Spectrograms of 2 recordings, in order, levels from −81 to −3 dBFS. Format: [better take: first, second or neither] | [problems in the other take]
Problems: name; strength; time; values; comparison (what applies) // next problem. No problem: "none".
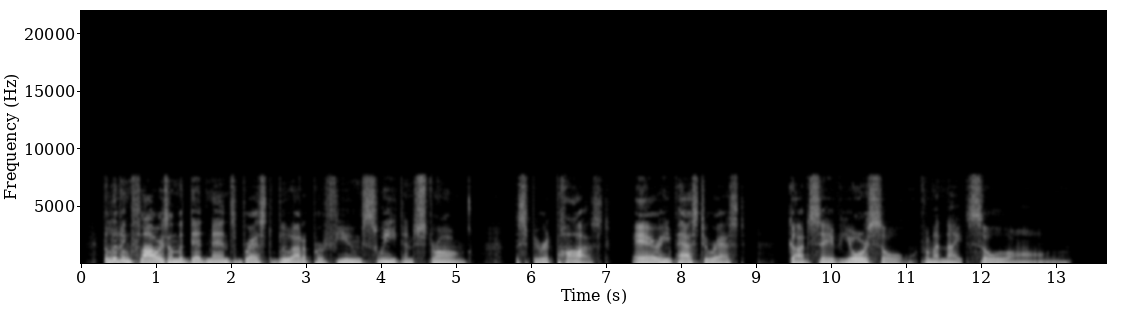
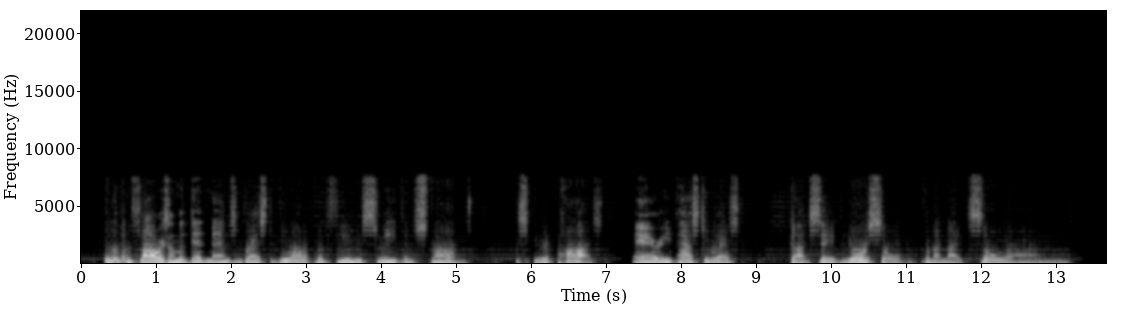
first | noise reduction (neural separator model SepFormer DNS4)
